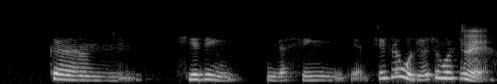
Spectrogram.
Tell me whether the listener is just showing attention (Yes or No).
Yes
